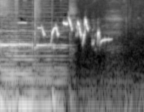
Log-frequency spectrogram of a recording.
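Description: Organ music that stops about halfway through, overlapped by a bird chirping a quick series of high, sliding notes.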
